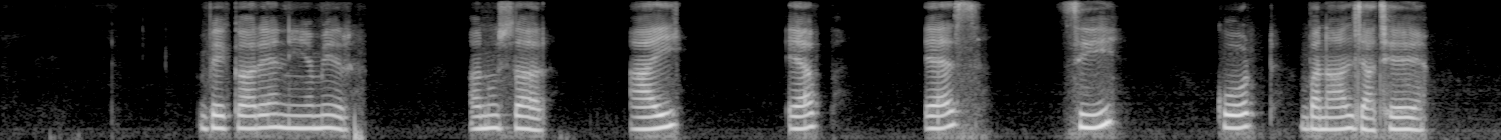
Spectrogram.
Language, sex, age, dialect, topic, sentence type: Magahi, female, 18-24, Northeastern/Surjapuri, banking, statement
